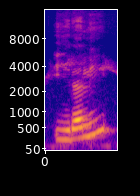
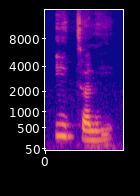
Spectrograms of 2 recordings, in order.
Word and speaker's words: Italy: Vocês podem ouvir Italy e vocês podem também ouvir Italy. Só que é mais comum vocês escutarem Italy, pela aquela questão do T, muitas vezes tem um som de R, enfim.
